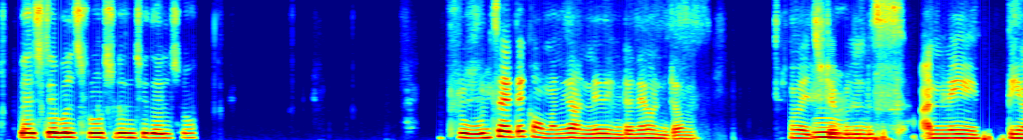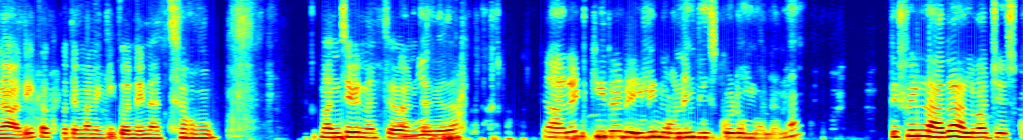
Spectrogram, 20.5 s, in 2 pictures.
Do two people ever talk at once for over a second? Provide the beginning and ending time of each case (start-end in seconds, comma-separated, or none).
none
